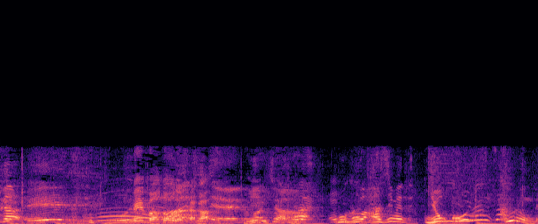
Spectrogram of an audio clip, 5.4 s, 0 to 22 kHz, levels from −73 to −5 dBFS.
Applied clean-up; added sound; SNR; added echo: none; none; none; none.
